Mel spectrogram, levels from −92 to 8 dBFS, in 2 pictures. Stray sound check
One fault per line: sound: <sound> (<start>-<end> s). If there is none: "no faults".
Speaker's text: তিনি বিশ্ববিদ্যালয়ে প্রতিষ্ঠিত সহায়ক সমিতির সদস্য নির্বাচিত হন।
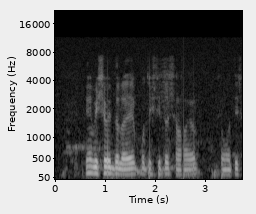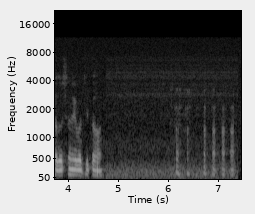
sound: dropout (2.5-2.6 s)
sound: laugh (6.0-7.4 s)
